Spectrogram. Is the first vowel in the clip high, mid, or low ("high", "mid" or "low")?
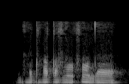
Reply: low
